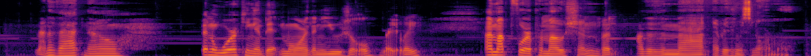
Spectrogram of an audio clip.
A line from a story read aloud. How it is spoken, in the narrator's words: Mallory sighed with a mild disgust and said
